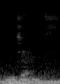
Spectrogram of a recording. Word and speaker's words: Njemps: It's called, how can you spell that? NJEMPS. Gems. Yeah.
